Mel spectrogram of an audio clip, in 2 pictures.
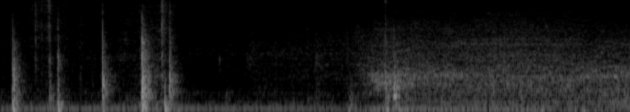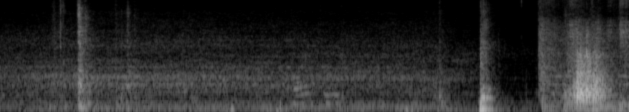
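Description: A cake tin being put into an oven. A few light clicks and knocks of handling, then a steady hum from the open oven for several seconds, a knock of the tin on the oven rack, and a heavier thump near the end as the oven door is shut.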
